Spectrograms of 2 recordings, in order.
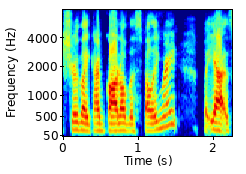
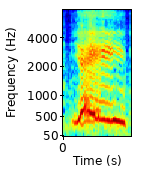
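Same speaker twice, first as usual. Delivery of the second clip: mock cheer; 11 semitones higher than usual. Real, not acted. Repeats cheer after laughing.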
